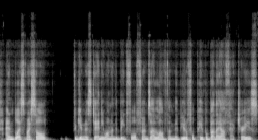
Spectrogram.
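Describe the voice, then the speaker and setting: Her pitch sits very deep and low. This woman talks at a very fast pace. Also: fairly even intonation. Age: 50s. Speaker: innovation strategist. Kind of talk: interview.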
